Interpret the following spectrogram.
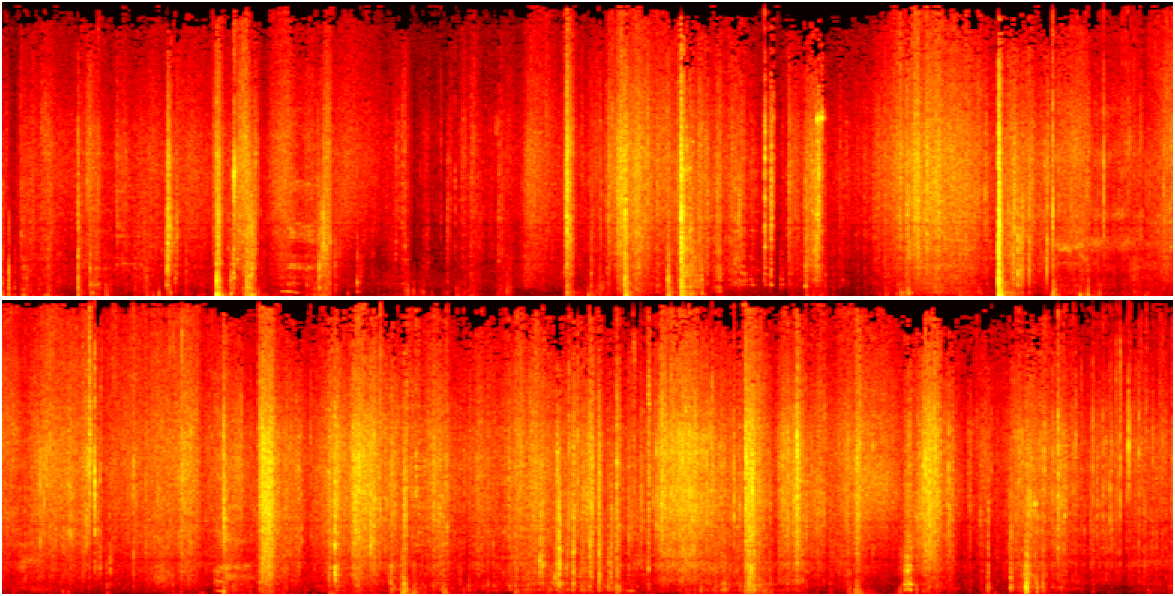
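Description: Scattered knocks, thuds and rustling as clutter and plastic sheeting are handled and moved about, with a sharp knock about thirteen seconds in.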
